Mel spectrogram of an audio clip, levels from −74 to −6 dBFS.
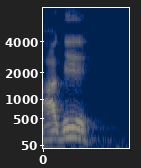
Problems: constant background noise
